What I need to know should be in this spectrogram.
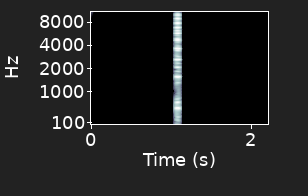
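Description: A short electronic click sounds once.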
